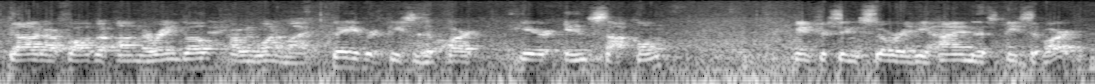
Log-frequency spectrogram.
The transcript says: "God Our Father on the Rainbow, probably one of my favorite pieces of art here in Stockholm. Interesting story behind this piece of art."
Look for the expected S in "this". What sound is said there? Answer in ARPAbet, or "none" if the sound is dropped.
S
